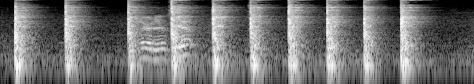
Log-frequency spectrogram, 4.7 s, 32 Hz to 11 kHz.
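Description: Hammer tapping a part down during repairs on a 2009 Yamaha Grizzly 700 ATV, a steady series of about nine sharp metallic strikes at a regular pace, close and loud, with a brief voice speaking between blows.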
